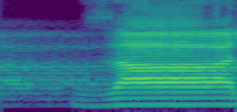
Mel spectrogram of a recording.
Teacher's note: जबान की नोक का ऊपर वाला हिस्सा ऊपर के अगले दो दांतों के किनारों से जाकर जब मिलेगा तो वहां से जाल अदा होगा। जाल और हमने यह भी पढ़ा कि जाल को अदा करते हुए आवाज में नरमी होनी चाहिए।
